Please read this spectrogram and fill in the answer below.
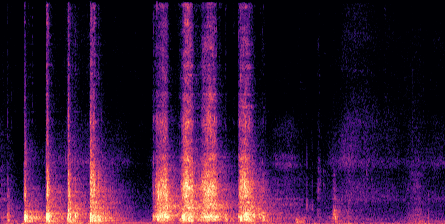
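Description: Handling sounds from a woodturning sharpening jig being loosened and the gouge in it moved about: several sharp knocks and clicks, then a stretch of scraping and rubbing against the wooden board under the jig, dying down near the end.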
